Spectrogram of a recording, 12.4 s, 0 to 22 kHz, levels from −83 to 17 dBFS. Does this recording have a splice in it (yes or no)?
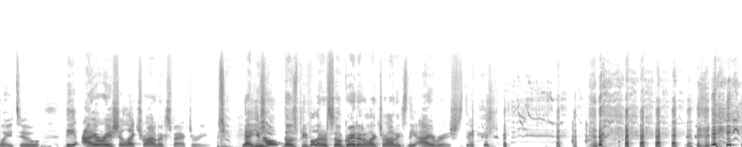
no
